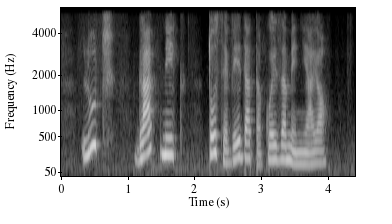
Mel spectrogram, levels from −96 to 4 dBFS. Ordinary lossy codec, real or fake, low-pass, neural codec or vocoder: none; fake; 5.4 kHz; codec, 16 kHz in and 24 kHz out, 1 kbps, XY-Tokenizer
